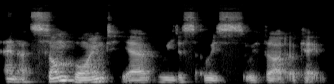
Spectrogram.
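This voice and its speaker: A fairly low-voiced man who grew up between France and Germany talks through a casual interview in English that is not his first language. He pauses often, filling gaps with "uh" and restarting phrases. The room around him rings with a noticeable echo. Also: lively intonation, fairly bright tone. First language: French or German. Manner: hesitant, many fillers and restarts. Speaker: musician guest. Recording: roomy echo.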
